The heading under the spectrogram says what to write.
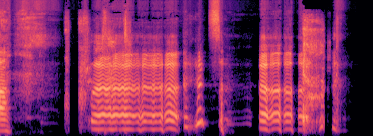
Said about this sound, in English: I don't know why today. Every time I laugh, I cough.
